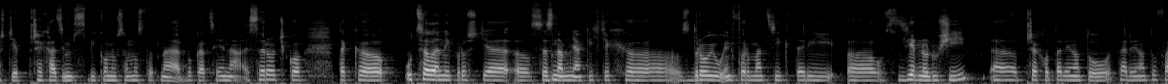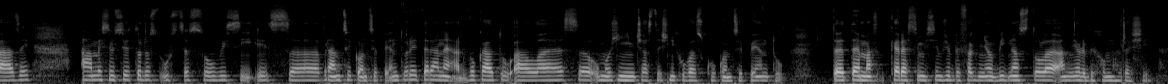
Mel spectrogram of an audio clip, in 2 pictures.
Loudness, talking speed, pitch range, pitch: -28 LUFS, 165 wpm, 190-200 Hz, 195 Hz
